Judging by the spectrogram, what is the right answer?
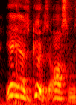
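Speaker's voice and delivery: high-pitched, breezy reassurance; mock upbeat approval. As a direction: imitate an enthusiastic crew member signing off. Acting out crew's quick approval.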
